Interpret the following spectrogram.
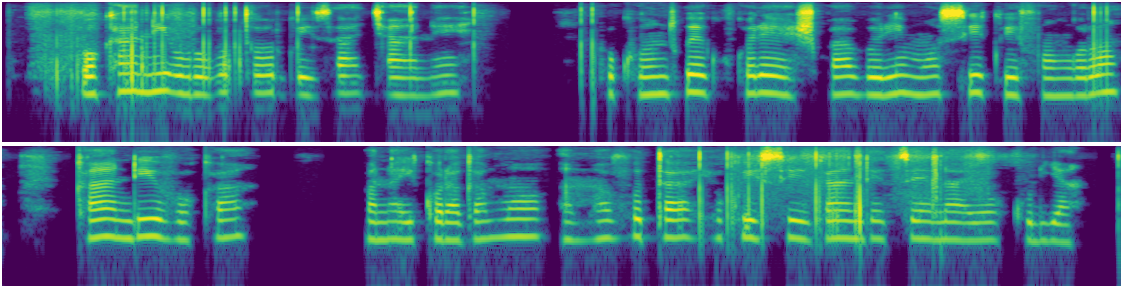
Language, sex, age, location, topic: Kinyarwanda, female, 25-35, Musanze, agriculture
